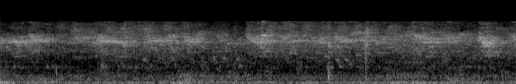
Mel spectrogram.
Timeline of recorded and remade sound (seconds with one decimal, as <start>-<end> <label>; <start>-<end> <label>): 0.0-1.3 remade; 1.3-1.9 recorded; 1.9-2.7 remade; 2.7-4.5 recorded; 4.5-5.2 remade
